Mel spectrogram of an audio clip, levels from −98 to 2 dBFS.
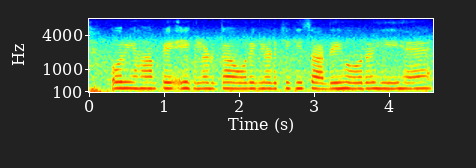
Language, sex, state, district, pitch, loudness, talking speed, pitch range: Hindi, female, Haryana, Jhajjar, 235 Hz, -16 LUFS, 170 wpm, 230-235 Hz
